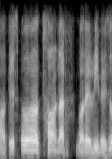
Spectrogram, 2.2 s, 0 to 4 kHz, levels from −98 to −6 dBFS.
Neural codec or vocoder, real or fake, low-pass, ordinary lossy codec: codec, 44.1 kHz, 1.7 kbps, Pupu-Codec; fake; 3.6 kHz; Opus, 64 kbps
